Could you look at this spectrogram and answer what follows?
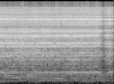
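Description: A wood lathe cuts into a spinning wooden workpiece, throwing off compressed shavings, with a steady, loud, continuous scraping whir that holds evenly for the whole stretch and briefly dips near the end; no one talks.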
